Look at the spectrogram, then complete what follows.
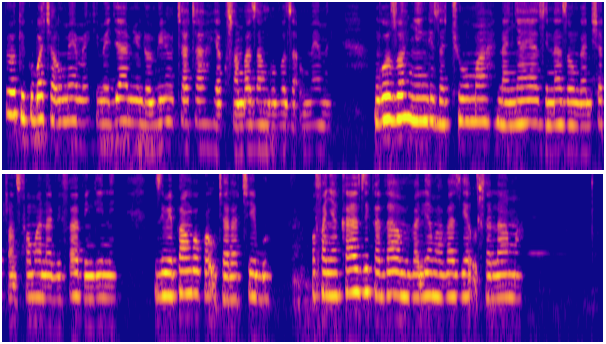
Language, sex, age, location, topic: Swahili, female, 25-35, Nairobi, government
